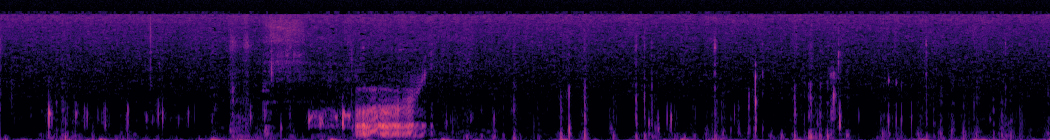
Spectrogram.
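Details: Hunger-related stomach growling (borborygmi): low gurgling and bubbling rumbles with a longer growl midway.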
